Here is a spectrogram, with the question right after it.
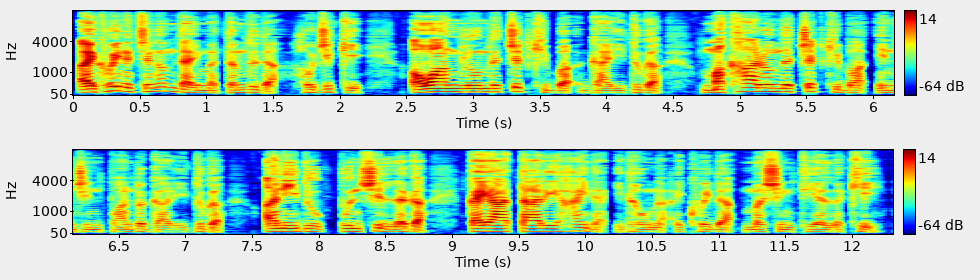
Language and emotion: Manipuri, neutral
